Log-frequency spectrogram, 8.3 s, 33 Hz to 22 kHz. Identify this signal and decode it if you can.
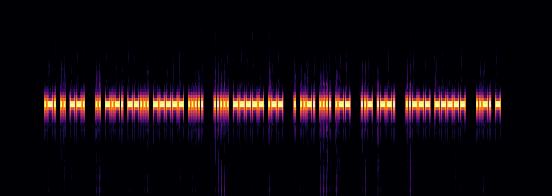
Morse code, heard as a keyed tone, about 52 wpm, 700 Hz. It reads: RIG IC705 50W EFHW UP 20 FT
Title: Practice QSO - Exchange 2 - Info - 50wpm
